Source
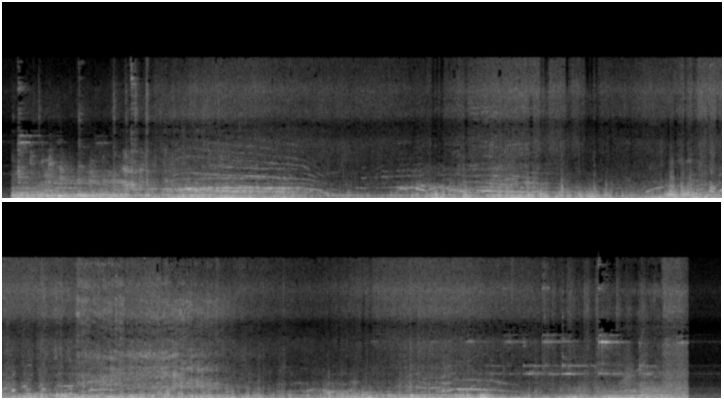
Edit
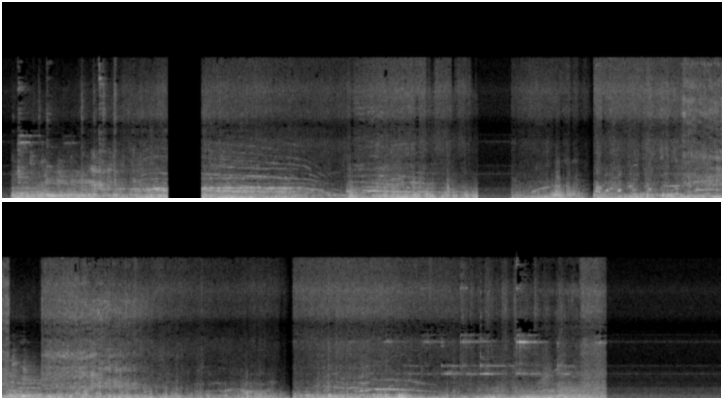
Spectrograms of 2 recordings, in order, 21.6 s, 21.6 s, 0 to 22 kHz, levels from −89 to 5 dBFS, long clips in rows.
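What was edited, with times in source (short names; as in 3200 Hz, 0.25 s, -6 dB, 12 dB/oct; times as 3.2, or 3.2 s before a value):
0.66–1.14 move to 12.62
2.97 insert silence 0.50 s
5.15–6.88 cut
8.85–9.35 room tone
9.96–10.58 fade out
15.85–16.39 fade out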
